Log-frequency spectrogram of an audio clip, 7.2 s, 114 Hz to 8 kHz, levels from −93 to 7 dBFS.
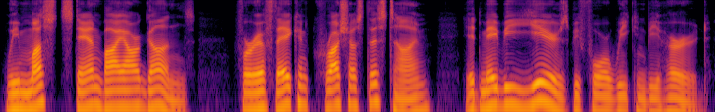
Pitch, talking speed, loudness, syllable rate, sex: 120 Hz, 195 wpm, -20 LUFS, 3.9 syllables/s, male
